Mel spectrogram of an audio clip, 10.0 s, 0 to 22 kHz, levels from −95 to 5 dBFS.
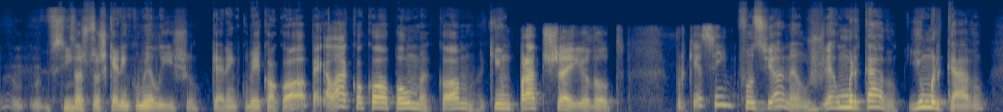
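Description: Just after "pega lá cocó pumba", short concealed packet loss at 4.63–4.67 s and 4.73–4.77 s: about 20 ms gaps filled by extrapolated sound, heard as brief smears, visible as blurred waveform patches. From 5.07 to 7.42 s, a call bitrate drop from 32 to 12 kbps makes the speech rough and muffled, and the spectrogram shows content cut off above 8 kHz instead of reaching 20 kHz.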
